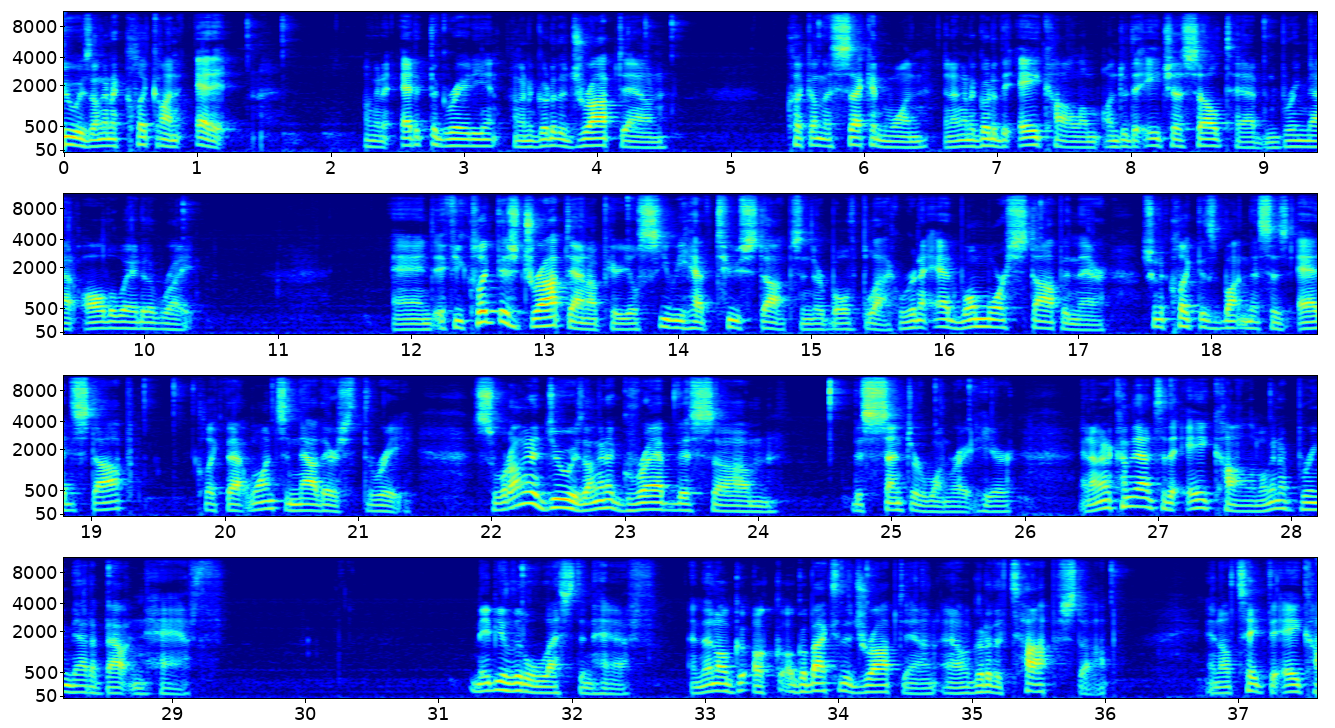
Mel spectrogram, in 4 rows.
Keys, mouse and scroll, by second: 1.6 click, 4.6 click, 5.9 click, 9.2-10.7 drag, 13.7 click, 16.8 click, 19.6 click, 20.6 click, 25.6 click, 27.3-29.0 drag, 29.4-32.0 drag, 34.2 click, 36.0 click.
